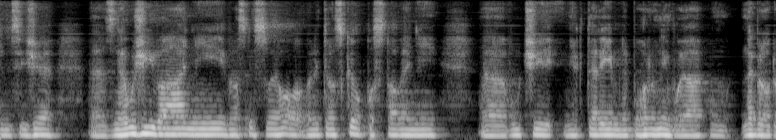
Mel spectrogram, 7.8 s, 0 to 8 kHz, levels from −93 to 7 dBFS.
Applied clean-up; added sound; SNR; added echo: neural mask model DeepFilterNet 3.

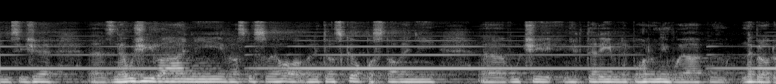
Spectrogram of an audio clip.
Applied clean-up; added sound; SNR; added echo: none; Wind instrument, woodwind instrument; 6 dB; reverberation time 1.6 s.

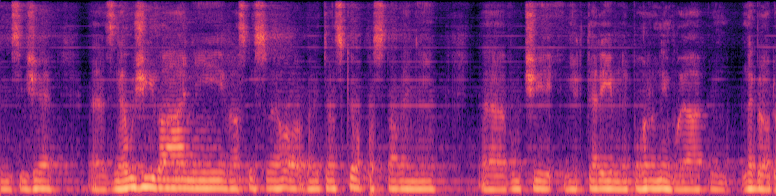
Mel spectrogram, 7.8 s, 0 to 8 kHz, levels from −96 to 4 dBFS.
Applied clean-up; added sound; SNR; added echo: neural separator model SepFormer DNS4.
